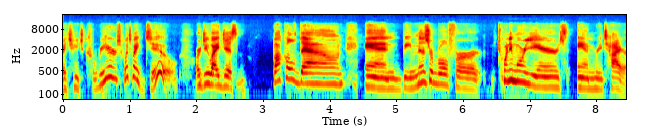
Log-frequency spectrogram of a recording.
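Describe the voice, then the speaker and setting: Very wide pitch swings at a fairly slow pace. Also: woman, medium pitch for a woman. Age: 60s. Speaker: virtual assistant business owner. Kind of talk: podcast interview. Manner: animated.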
